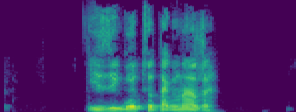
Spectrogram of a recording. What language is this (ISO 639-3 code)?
chm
